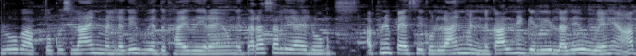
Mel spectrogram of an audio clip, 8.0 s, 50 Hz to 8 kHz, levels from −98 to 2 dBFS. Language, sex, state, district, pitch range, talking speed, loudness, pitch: Hindi, male, Uttar Pradesh, Jalaun, 185-210 Hz, 195 wpm, -26 LUFS, 200 Hz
